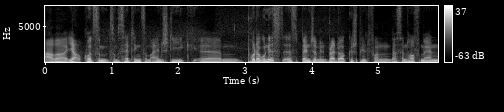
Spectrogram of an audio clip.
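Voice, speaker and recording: A man speaks at a moderate pace with hardly any pauses. His voice is fairly high in pitch, with a dark, mellow tone. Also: ordinary pitch variation. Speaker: film podcast co-host. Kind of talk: casual chat.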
